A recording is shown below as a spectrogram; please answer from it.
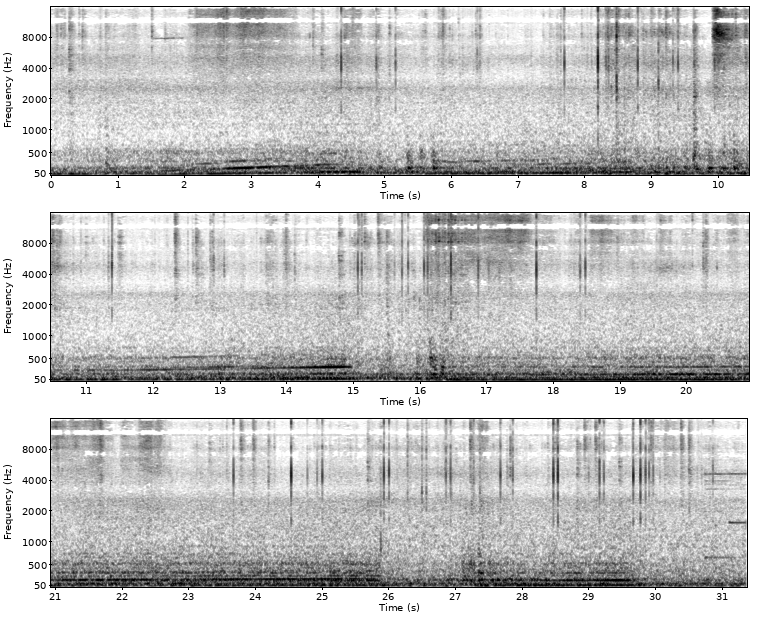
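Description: City bus under way, heard from inside: a steady low rumble of engine and road noise. An engine and drivetrain drone rises in pitch as the bus speeds up, twice, then holds a steady hum, which breaks off briefly near the end.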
